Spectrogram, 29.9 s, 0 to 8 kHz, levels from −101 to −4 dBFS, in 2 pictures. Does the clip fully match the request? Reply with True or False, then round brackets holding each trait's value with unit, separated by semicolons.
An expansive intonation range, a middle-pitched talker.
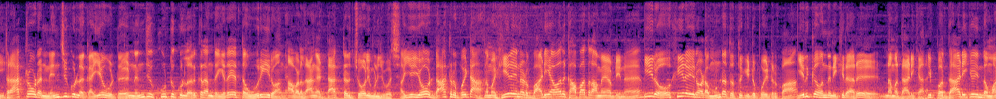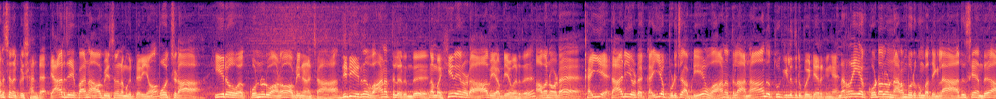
True (5.7 semitones; 155 Hz)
